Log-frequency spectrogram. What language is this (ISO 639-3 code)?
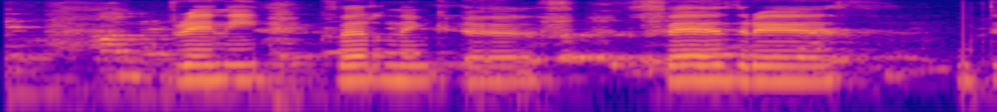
isl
